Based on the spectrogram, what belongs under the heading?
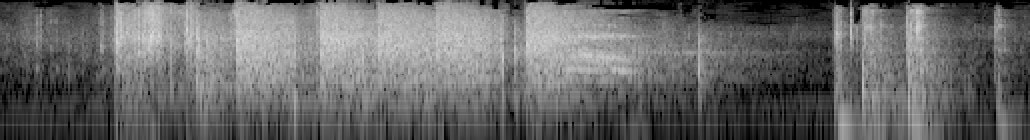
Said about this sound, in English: I just shot a man.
